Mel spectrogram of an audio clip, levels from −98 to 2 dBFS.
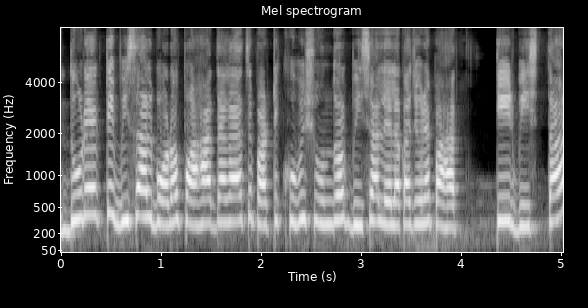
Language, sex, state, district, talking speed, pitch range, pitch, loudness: Bengali, female, Jharkhand, Jamtara, 180 wpm, 285-330 Hz, 315 Hz, -11 LUFS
